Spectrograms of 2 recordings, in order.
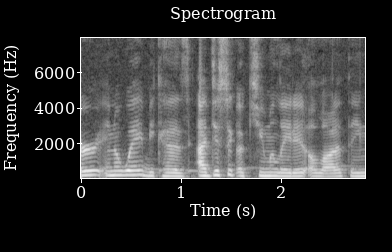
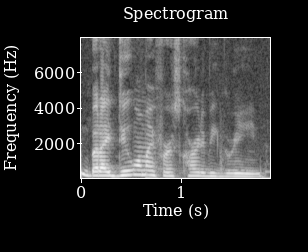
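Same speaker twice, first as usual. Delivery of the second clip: usual speaking voice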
